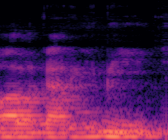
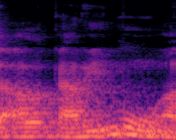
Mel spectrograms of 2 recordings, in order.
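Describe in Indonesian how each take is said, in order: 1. Kata itu diakhiri dengan vokal i. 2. Kata itu diakhiri dengan vokal u. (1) "tidak boleh dibaca ... atau al karimi" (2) "tidak boleh dibaca al karimu"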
